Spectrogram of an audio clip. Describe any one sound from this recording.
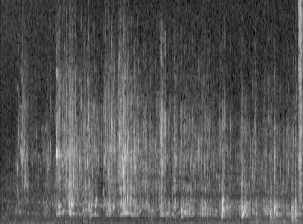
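Water trickles from a tap.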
